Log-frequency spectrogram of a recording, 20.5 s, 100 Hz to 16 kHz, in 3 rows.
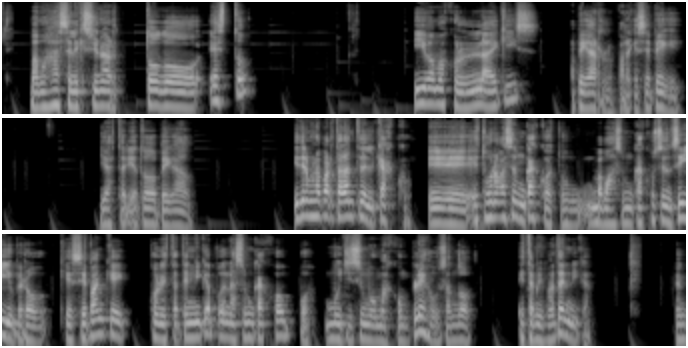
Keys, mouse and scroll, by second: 0.1 click, 2.5 click, 2.5 right click, 2.8 alt+shift+right click, 4.2 click, 4.2 alt+shift+right click, 6.2 middle click, 9.1-10.0 scroll down 4, 9.5 middle click, 10.0 scroll up 1, 10.6 middle click, 10.6-10.9 scroll up 3, 10.9 shift+middle click, 10.9 scroll down 1, 11.0-11.5 scroll up 1, 11.5 Tab, 17.0-17.4 scroll up 2, 17.5 middle click, 18.1 shift+middle click, 20.2 click, 20.2 middle click, 20.2-20.5 scroll down 3.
